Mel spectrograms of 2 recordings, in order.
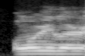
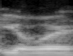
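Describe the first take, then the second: First: The name begins with 'oy', like 'Oiler'. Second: The name does not begin with 'oy'. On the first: The speaker calls it right. "It's Euler, as in like the Houston Oilers" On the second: The speaker calls it wrong. "It's not Euler"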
